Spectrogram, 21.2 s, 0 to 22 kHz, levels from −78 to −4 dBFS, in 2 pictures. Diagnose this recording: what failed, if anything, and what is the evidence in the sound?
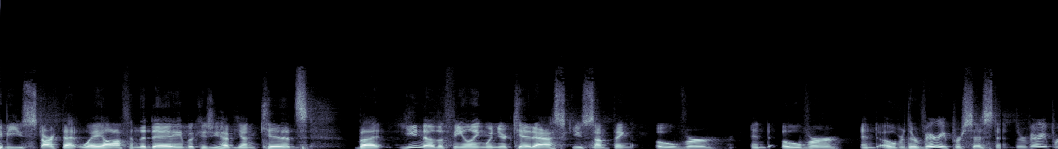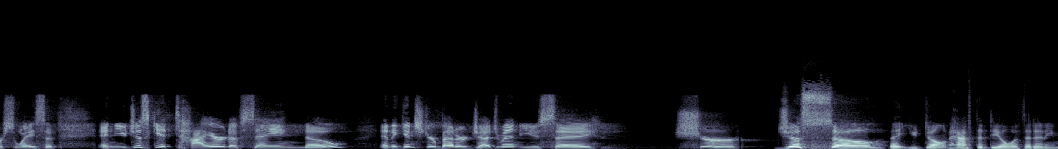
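At 10.0 s the audio drops out for about 20 ms, then returns duller and boxier, roughly 10 dB quieter, with nothing above 7.9 kHz and a new background noise floor around 45 dB below the signal. At 18.0 s the full band and original level return. This points to the driver or device-selection stage: the system likely switched to an input switched to a poorer device, a narrower-band microphone or headset profile with its own tone, gain and noise, then switched back.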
